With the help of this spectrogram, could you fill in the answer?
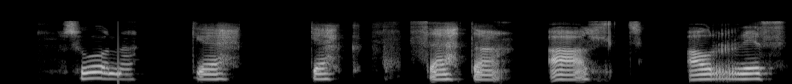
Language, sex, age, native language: Icelandic, male, 6, Italian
